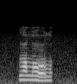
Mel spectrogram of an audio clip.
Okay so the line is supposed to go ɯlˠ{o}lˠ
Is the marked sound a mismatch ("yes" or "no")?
no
